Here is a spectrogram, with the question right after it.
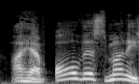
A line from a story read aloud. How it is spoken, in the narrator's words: she squealed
